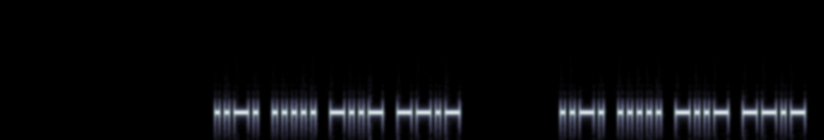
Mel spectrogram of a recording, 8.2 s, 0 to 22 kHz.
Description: Morse code, heard as a keyed tone, about 25 wpm, 700 Hz. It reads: F5XQ F5XQ
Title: DXCC-100 Call Signs - 4 Characters - Repeated 3x - 25wpm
